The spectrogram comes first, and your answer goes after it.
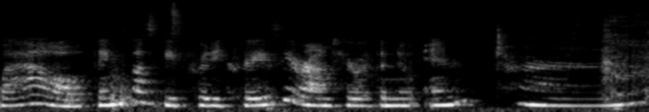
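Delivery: flirtatious, flirty tone. Playing a character who flirts with the desk worker: flirting. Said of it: "I'll just flirt with him and say".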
